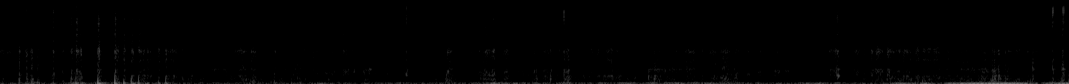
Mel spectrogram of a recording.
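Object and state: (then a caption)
Cardboard tube, hollow. Fingertips and nails tap and scratch along a long, hollow, empty brown cardboard tube held horizontally in both hands. The result is a quick, uneven patter of soft, hollow, low thuds mixed with scratchy rasps, which grows louder and denser near the end.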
